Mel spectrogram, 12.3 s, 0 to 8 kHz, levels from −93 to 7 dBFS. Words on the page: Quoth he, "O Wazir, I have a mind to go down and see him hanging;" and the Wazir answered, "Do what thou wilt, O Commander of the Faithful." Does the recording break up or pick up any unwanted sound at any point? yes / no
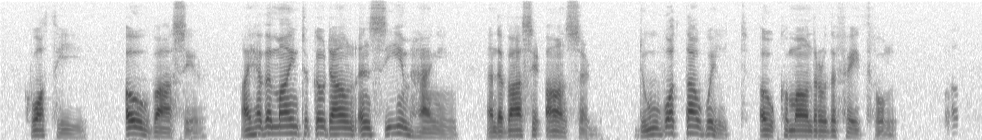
yes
